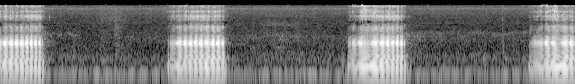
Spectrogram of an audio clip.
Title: Eric the Pug having a good old snore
